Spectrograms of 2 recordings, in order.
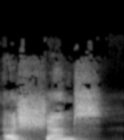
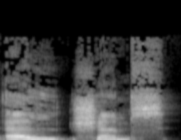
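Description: First: الشمس said ash-shams with the shin doubled; lam assimilated. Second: الشمس said al-shams, lam clearly sounded; lam pronounced. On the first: Teacher demonstrating the correct sun-letter reading. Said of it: "بلعت اللام". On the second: Teacher demonstrating the wrong reading of a sun letter. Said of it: "والفظ اللام". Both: Shown as a demonstration.

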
